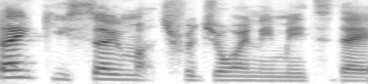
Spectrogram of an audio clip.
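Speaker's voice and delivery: soft, polite, put-on English accent. Imagining wrapping up and thanking someone for joining, in an English accent. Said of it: "be petty in my English accent".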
